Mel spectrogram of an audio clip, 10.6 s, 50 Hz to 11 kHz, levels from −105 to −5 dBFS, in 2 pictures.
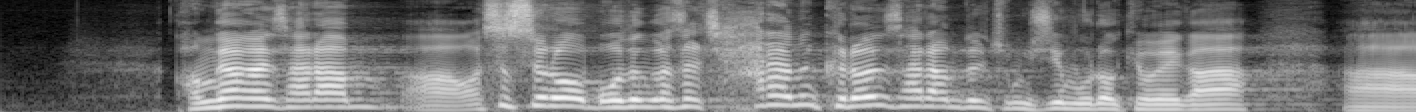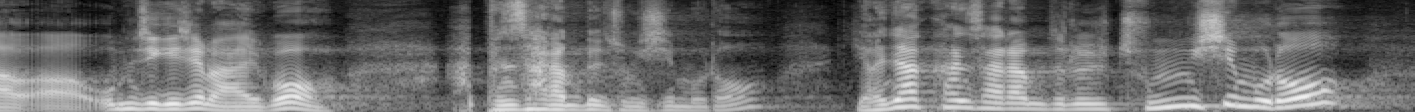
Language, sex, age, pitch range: Korean, male, 40-59, 125-185 Hz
